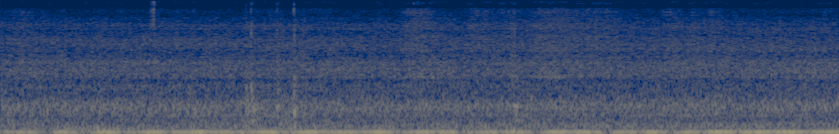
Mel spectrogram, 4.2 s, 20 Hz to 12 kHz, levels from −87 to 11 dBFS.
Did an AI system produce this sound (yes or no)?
no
